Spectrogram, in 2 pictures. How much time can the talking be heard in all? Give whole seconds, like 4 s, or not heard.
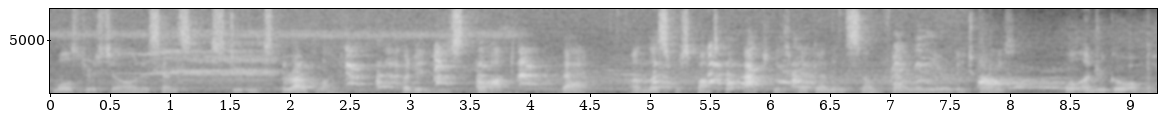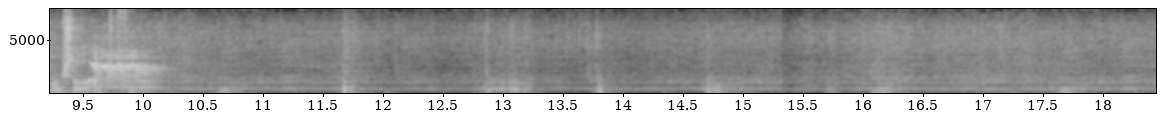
10 s.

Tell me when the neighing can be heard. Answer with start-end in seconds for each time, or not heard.
0.6-1.9, 9.6-10.2.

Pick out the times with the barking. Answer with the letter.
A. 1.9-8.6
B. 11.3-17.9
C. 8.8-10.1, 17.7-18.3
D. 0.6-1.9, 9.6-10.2
A.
